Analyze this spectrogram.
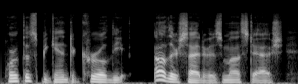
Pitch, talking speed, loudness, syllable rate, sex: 110 Hz, 200 wpm, -16 LUFS, 5.8 syllables/s, male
